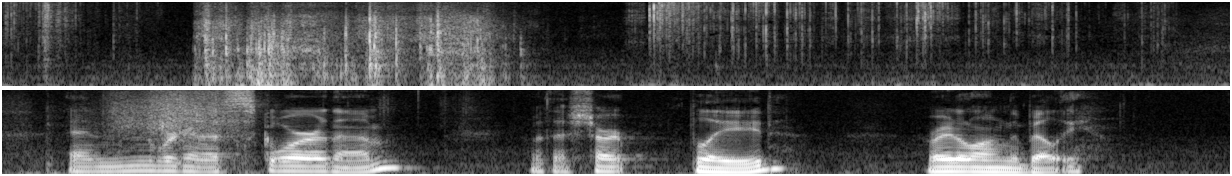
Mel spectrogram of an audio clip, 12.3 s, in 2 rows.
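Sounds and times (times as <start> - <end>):
pressed balls of salt sprinkled onto soft pretzels: 0.0 - 1.2, 2.2 - 7.5
speech: 6.5 - 10.2, 10.8 - 11.6.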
